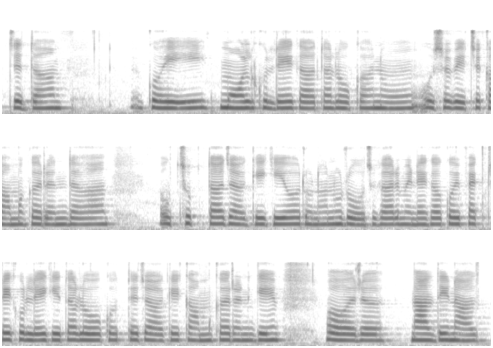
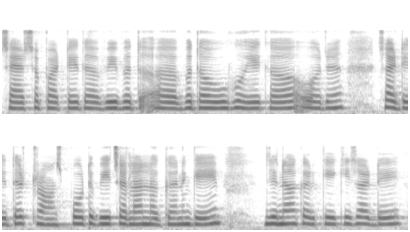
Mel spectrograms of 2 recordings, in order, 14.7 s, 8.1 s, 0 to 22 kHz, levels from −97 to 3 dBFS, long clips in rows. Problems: background sounds at intervals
